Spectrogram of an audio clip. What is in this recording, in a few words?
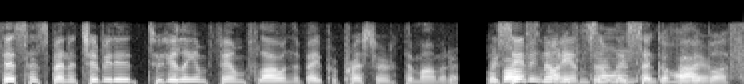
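mixture 2 speakers female inharmonic shift; Inharmonic: shifted; Timit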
